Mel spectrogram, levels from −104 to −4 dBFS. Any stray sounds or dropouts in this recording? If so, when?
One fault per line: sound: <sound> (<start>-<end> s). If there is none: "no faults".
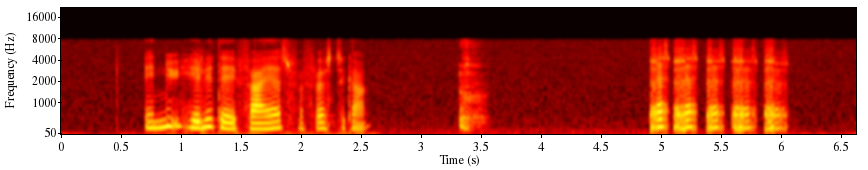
sound: cough (3.3-3.6 s)
sound: laugh (4.9-6.1 s)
